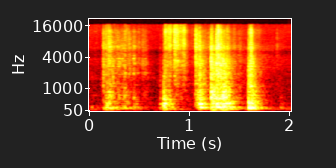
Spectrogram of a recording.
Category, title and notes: Sound effects > Objects / House appliances
A single drawer inside a freezer being pulled out and pushed back in. Recorded with my phone.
